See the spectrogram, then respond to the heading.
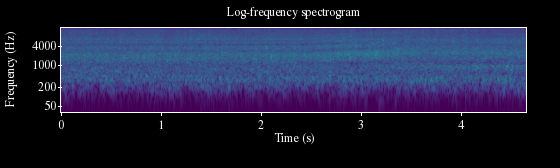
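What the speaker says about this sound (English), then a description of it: "we found another creek" A creek in the woods along a backpacking trail flows steadily, a close, continuous rush of running water with a bright hiss and no talking.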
